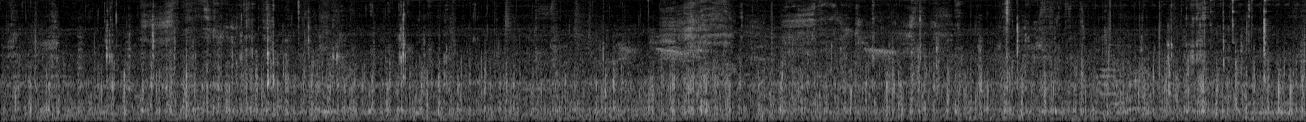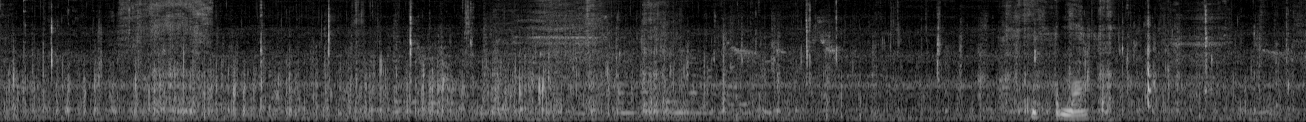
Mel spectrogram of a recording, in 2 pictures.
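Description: Eating sounds: chopsticks clicking against bowls and wooden plates, with chewing and slurping of soup, in scattered small clicks over a steady outdoor background.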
